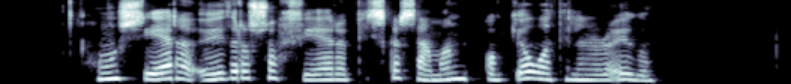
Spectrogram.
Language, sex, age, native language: Icelandic, female, 40-49, Icelandic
